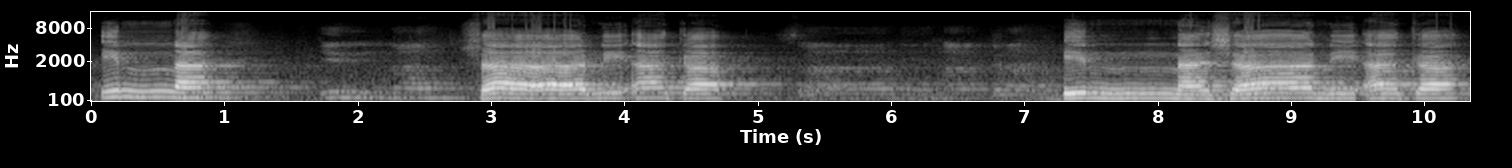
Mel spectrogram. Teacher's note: Nahnya jangan panjang. Yang panjang syanya. Maka dibacanya harus cepat.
